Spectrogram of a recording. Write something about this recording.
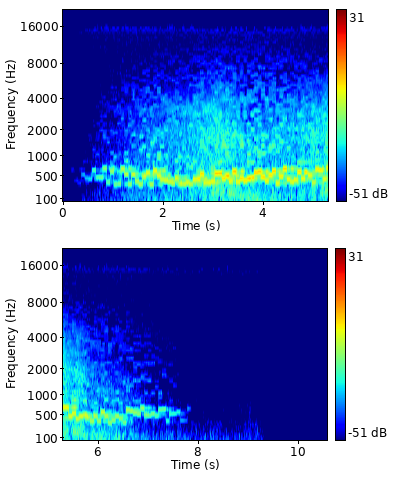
Satellite passing by
Robot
